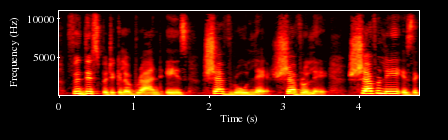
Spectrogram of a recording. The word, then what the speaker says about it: Chevrolet: The correct pronunciation for this particular brand is Chevrolet is the correct brand.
